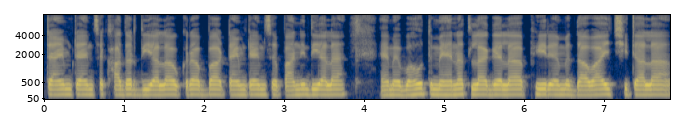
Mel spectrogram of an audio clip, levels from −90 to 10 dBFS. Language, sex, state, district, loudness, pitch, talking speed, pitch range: Bhojpuri, male, Bihar, Muzaffarpur, -13 LUFS, 140 Hz, 175 wpm, 135-140 Hz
